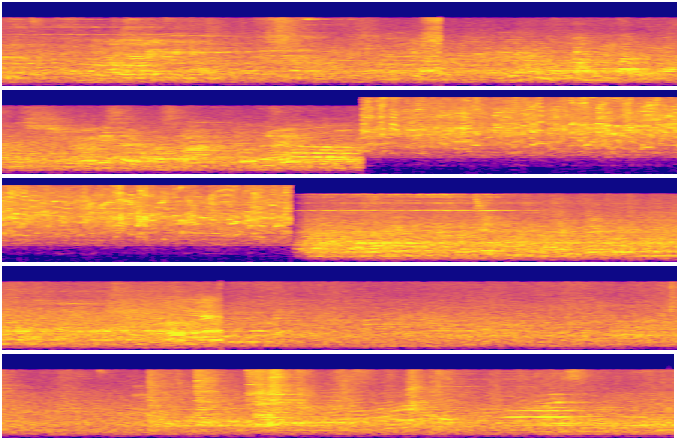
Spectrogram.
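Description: A busy indoor crowd murmurs in the background.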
